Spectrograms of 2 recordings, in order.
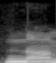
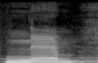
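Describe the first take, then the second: First: The vowel sounds like in 'father'. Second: The vowel sounds like in 'day'. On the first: The speaker calls it wrong. "नहीं पढ़ेंगे इसको" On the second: The speaker calls it right. "हम क्या पढ़ेंगे"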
